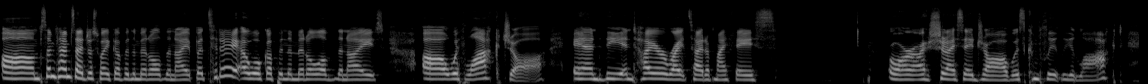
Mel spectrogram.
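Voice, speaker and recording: A loud woman's voice, high-pitched with a bright, sharp tone, at a fairly quick pace. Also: ordinary pitch variation. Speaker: podcast co-host. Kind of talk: casual chat.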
